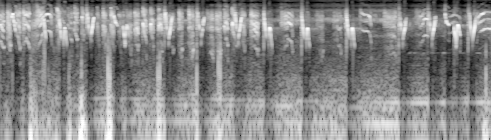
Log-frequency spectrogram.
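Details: Bar-winged prinia (ciblek kristal) in busy song for luring and drawing replies from other birds; rapid high chirps and sharp whistled slurs in bursts, with a faint low hum in the background.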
